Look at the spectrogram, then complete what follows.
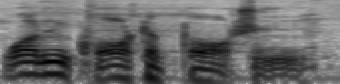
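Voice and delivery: slow, put-on alien junk dealer; drawn-out Star Wars character voice; Unkar Plutt. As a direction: pronounce the offer slowly in character. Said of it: "who Unkar Plutt is".

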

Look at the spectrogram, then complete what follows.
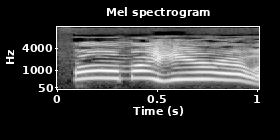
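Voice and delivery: very high swooning fan voice; mock adoring fan. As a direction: squeal like a smitten admirer. Voices adoring public in recap.

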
